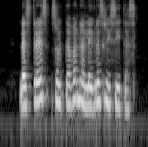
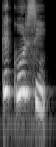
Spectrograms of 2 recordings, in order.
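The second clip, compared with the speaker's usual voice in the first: higher-pitched scoff; mocking exclamation; 7 semitones higher, slower than usual. A narrator's reading. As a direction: scoff at the soppy letter, pitched up. Mocking friend reads love letter.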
